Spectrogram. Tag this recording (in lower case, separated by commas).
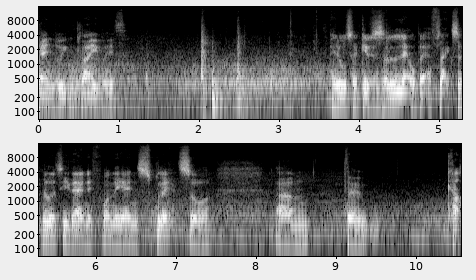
speech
